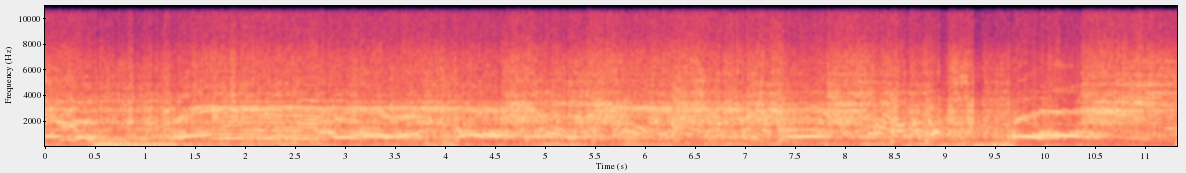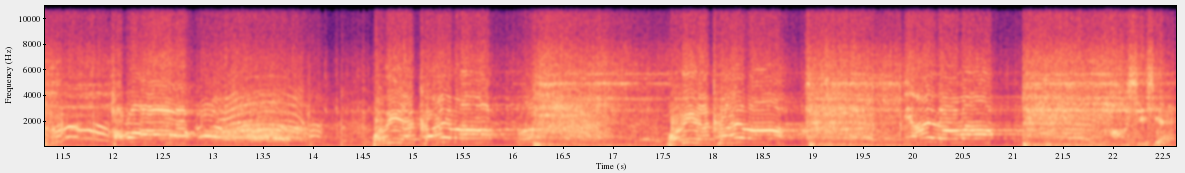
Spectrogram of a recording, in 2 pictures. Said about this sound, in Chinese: 向国旗飘扬的地方，为我们胜利国旗的一群孩子们，一群英雄们，呐喊声、欢呼声、音乐声 ，Come on！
